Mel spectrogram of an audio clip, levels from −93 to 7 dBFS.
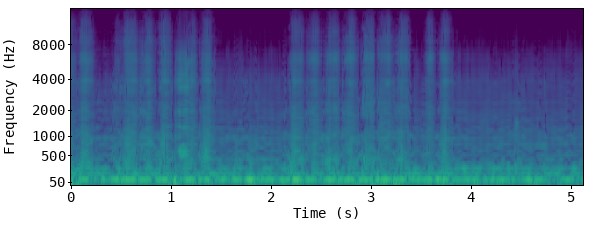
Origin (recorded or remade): remade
